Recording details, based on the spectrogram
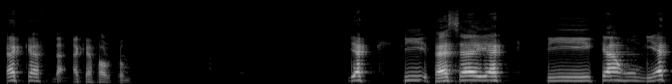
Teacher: I closed, I made the shiddah first, and then I released some air to give you the hams.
